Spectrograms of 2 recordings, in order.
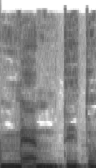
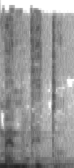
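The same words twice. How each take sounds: First: The stressed E vowel is open and drawn out. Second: The stressed E vowel is closed and short. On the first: This is how a speaker from Córdoba says it. The speaker calls it right. "É mentito" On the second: This is not the Córdoba way of saying it. The speaker calls it wrong. "não mentito"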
